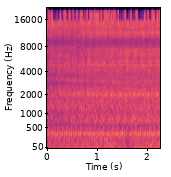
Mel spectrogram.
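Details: Willys Jeep with a Kubota V2203 diesel swap at about 4000 miles, idle set around 1100–1200 rpm: an even, steady diesel clatter with no misses or surging; it runs smooth, and lower idle brings more vibration.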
